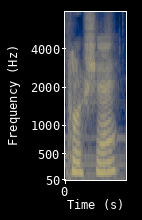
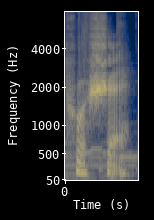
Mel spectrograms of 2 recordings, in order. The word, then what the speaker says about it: proszę: So for the longest time I pronounced proszę and not proszę. And it's just a little roll of the tongue. It could mean pig or please.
